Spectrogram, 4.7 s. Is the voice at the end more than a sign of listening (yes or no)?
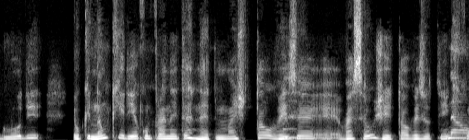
yes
